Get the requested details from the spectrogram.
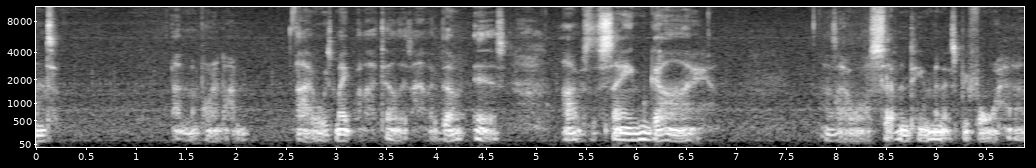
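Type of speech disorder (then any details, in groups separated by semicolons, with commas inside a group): Bulbar dysarthria; progressive bulbar palsy (MND)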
